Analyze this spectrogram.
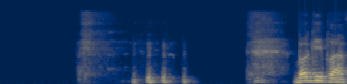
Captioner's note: chuckles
